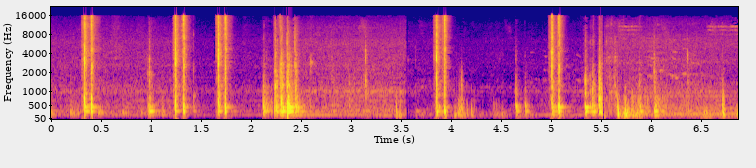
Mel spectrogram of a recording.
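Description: Pneumatic brad nailer firing, about six sharp shots at irregular intervals, driving brads into pine slats.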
